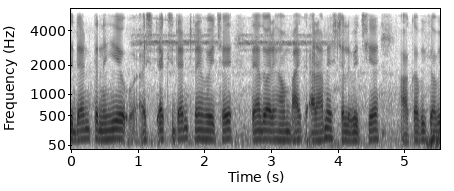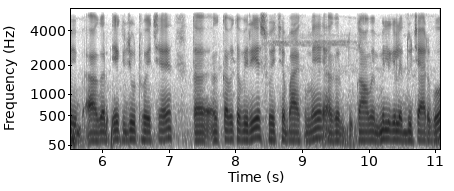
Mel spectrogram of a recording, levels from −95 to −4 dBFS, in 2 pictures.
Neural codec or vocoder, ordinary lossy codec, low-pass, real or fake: none; none; 5.4 kHz; real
